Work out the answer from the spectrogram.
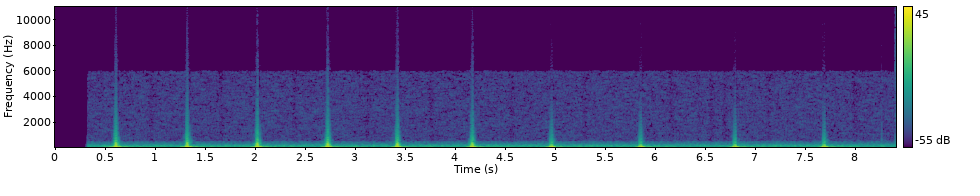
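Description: Ten sharp, regular tapping beats at about 80 a minute over a low hum: Korotkoff sounds during cuff deflation.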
